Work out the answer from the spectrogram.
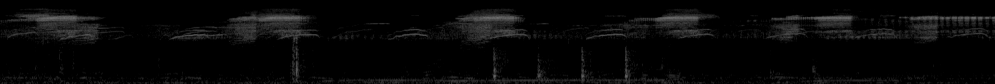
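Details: Chinese hwamei nestlings being fed by both parents give shrill, hissing bursts of high begging calls about every two seconds, with a faint low hum underneath.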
